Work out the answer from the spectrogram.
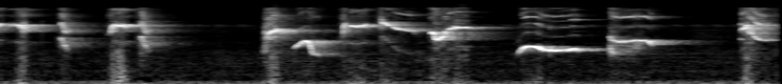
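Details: Orange-headed thrush in the wild giving loud clear whistles, some held steady and high, others rising or falling, mixed with short sharp clicks and varied phrases.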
